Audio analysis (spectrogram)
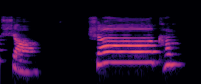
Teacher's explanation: स्वर को आपको थोड़ा सा दीर्घ करना है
